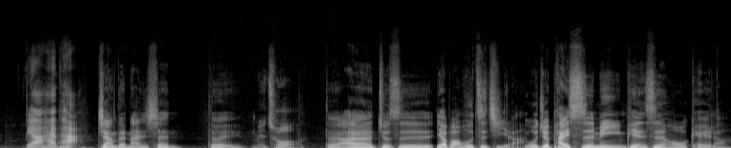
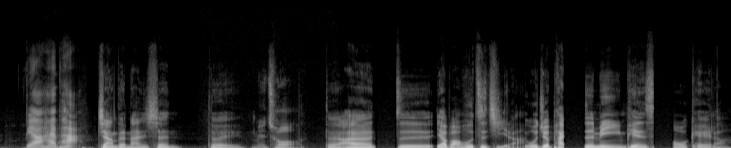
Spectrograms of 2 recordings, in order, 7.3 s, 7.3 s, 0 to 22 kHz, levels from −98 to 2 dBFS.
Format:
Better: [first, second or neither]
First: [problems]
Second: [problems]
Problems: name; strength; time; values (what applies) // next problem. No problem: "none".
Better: first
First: none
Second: audio cutting out; at 4 s, at 5.5 s and at 6.5 s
